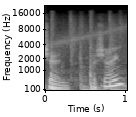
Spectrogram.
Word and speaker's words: Asiahn: JetBoot Jack with featuring Ashayan. How do you say this name? A-S-I-A-H-N. Ashayan? – Ashayan, yeah.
